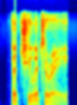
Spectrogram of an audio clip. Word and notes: pituitary: British English

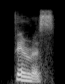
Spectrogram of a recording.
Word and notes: ferrous: Indian

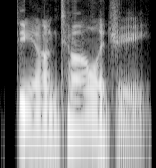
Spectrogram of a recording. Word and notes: deontology: American English

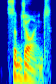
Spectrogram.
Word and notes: subjoint: British English

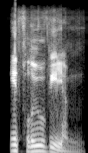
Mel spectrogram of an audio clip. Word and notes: effluvium: American English

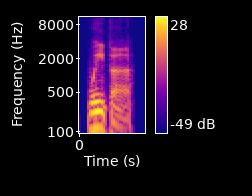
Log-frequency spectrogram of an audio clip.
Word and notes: weeper: British English

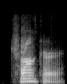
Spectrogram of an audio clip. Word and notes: trocar: American English

